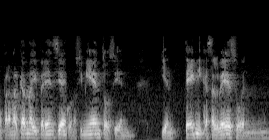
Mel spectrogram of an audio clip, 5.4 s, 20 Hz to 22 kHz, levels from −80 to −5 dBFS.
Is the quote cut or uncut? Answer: cut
